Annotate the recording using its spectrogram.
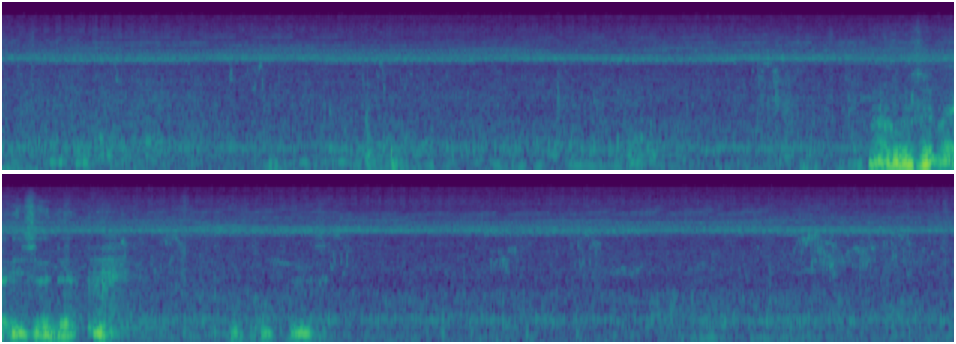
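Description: Elephants wade through thick floating plants, rustling and sloshing.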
